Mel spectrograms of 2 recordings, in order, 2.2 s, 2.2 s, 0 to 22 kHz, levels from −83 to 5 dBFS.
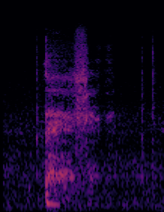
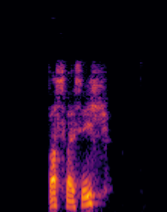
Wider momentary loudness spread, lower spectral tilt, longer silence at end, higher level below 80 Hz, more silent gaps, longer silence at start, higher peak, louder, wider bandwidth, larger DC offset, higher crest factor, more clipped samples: first, 21 LU vs 10 LU; second, -2 dB/octave vs -6 dB/octave; second, 0 s vs 0.8 s; second, -80 dBFS vs -58 dBFS; neither; second, 0.05 s vs 0.65 s; second, -26 dBFS vs -2 dBFS; second, -41 LUFS vs -19 LUFS; first, 15 kHz vs 7 kHz; neither; about the same, 20 dB vs 20 dB; neither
